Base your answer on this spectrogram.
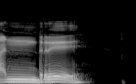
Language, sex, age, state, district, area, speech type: Tamil, male, 18-30, Tamil Nadu, Dharmapuri, urban, read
